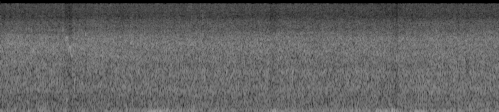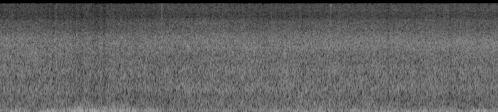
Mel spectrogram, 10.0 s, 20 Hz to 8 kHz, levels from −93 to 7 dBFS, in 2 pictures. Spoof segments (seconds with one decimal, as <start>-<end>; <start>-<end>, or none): none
